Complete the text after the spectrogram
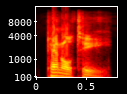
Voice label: "penalty", American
